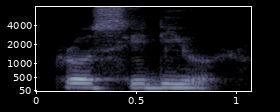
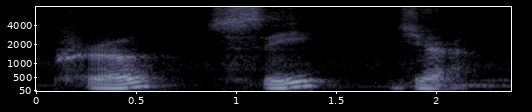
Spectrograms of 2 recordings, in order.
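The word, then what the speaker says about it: procedure: একইভাবে আমরা খুবই একটা কমন শব্দ এগুলো, সেটা হচ্ছে প্রসিডিউর, প্রসিডিউর শব্দটা আমরা না জেনেই ভুল বলে থাকি এবং এটা সঠিক উচ্চারণ হচ্ছে প্রসিজার, প্রসিজার।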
